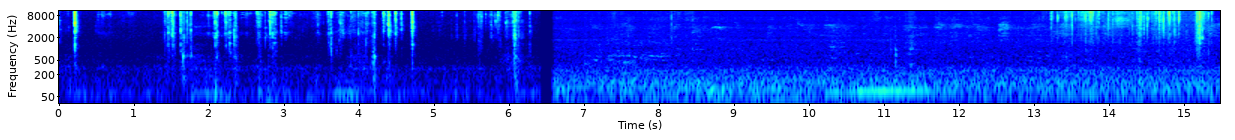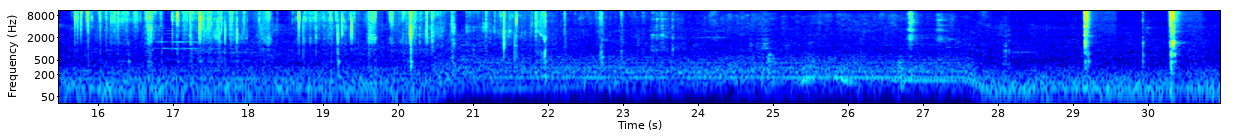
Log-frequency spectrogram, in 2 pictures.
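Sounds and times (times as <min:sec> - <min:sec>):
slime crackling and popping: 0:13.2 - 0:22.9.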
